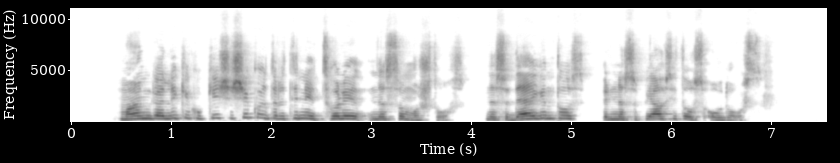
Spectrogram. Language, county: Lithuanian, Marijampolė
